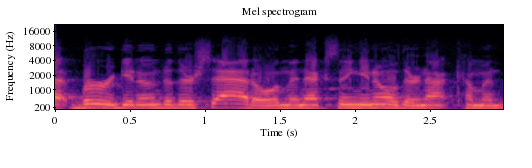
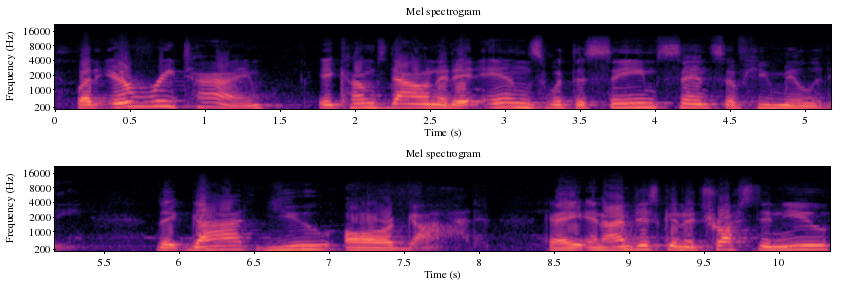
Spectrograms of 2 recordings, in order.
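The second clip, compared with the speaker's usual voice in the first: ordinary delivery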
